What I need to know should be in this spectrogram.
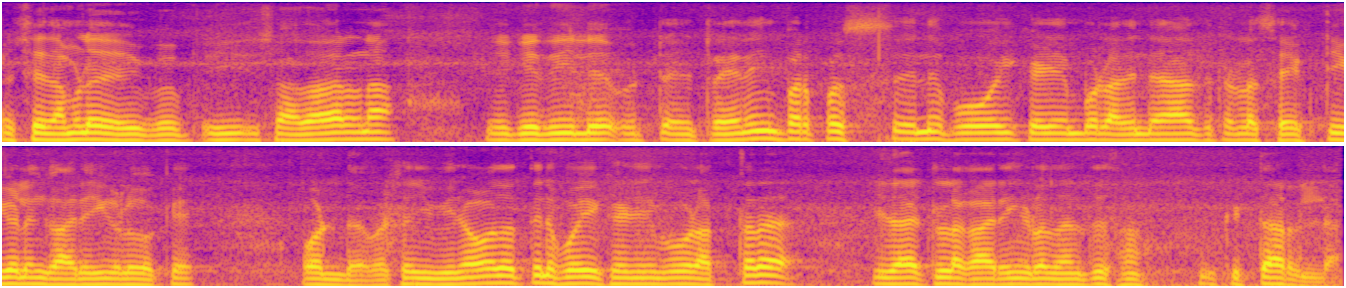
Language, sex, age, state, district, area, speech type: Malayalam, male, 60+, Kerala, Kollam, rural, spontaneous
